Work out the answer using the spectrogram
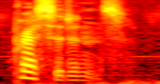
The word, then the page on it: precedence: American English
